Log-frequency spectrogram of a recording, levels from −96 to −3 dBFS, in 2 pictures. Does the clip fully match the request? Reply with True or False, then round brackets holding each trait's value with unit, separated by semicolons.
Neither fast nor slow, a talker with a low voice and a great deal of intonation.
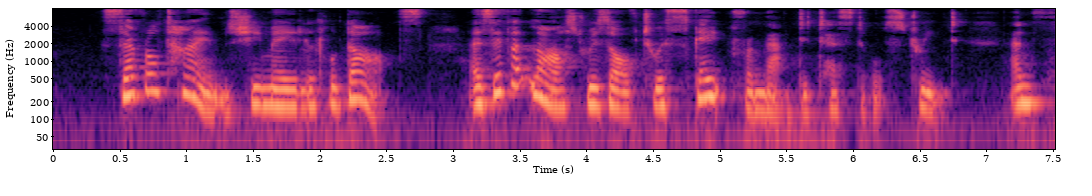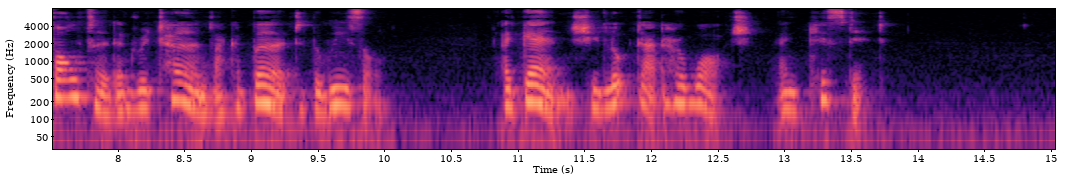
False (145 wpm; 175 Hz; 5.9 semitones)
